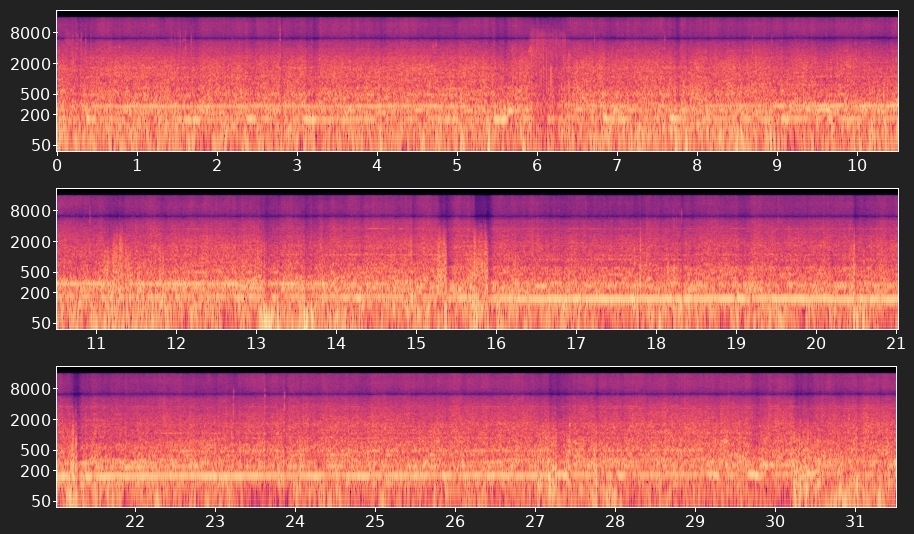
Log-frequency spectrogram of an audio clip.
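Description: Personal watercraft (jet ski) engine running steadily at speed while under way on the water, its note shifting slightly about halfway through, with wind rushing over the microphone.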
